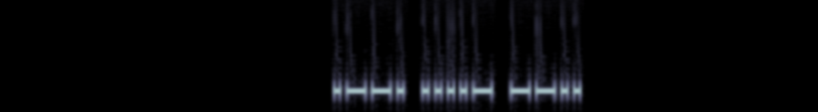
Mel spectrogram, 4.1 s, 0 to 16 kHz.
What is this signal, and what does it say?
Morse code, heard as a keyed tone, about 38 wpm, 700 Hz. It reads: P4Z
